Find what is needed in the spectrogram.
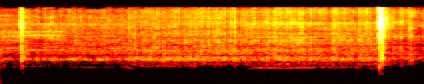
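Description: A mechanical whirring sound effect with a steady hiss, a small click just after it begins and a sharp, louder click near the end.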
